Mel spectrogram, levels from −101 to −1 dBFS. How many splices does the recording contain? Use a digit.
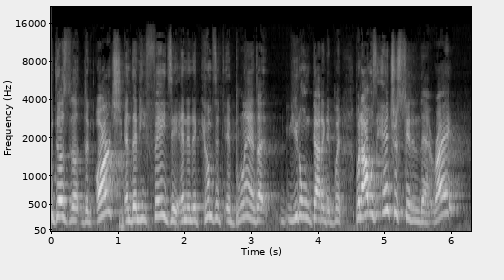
2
